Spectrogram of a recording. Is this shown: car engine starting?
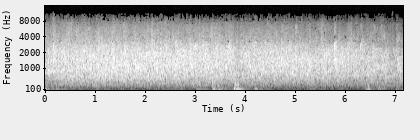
no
